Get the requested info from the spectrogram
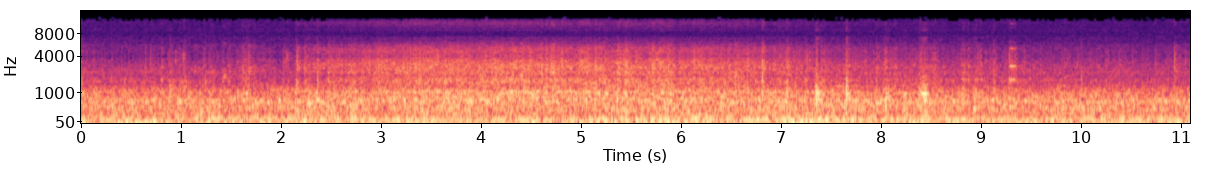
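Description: Ginger and garlic paste frying in oil in a steel pot, sizzling steadily as it is stirred with a spoon, with a few light clinks of the spoon against the pot between about seven and eight and a half seconds in. A steady low hum runs underneath.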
